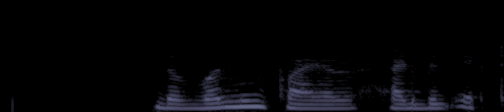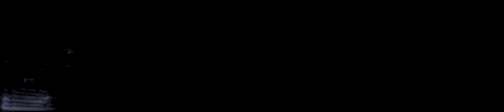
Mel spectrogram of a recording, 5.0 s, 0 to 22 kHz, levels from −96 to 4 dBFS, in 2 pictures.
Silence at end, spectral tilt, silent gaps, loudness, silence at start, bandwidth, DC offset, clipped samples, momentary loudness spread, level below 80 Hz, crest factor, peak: 2.15 s; -8 dB/octave; none; -63 LUFS; 0.75 s; 4 kHz; under 0.1%; under 0.1%; 10 LU; under -90 dBFS; 18 dB; -48 dBFS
